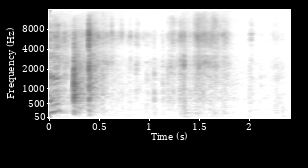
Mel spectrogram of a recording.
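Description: Small cardboard box being torn open by hand: two sharp rips of the paperboard flap a few tenths of a second in, then fainter crinkling and rustling of the packaging.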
